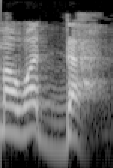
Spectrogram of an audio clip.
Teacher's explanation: فعلى القاعدة الصرفية ينبغي أن يقال مودة بإدغام الدالين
